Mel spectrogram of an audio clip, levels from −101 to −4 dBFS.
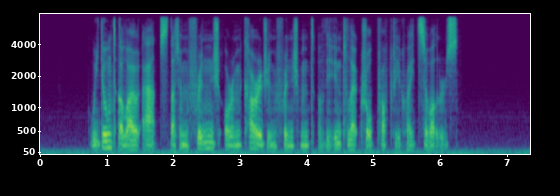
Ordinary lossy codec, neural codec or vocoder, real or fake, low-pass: none; autoencoder, 22.05 kHz, a latent of 192 numbers a frame, VITS, trained on many speakers; fake; 7.2 kHz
